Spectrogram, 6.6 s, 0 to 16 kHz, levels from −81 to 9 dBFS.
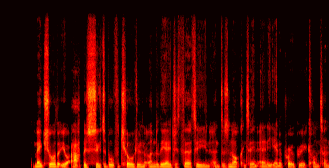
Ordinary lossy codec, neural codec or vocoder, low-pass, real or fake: none; codec, 32 kHz, 1.9 kbps, SNAC; 14.4 kHz; fake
